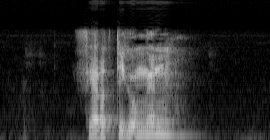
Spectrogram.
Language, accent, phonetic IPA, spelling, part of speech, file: German, Austria, [ˈfɛʁtɪɡʊŋən], Fertigungen, noun, De-at-Fertigungen.ogg
- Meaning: plural of Fertigung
